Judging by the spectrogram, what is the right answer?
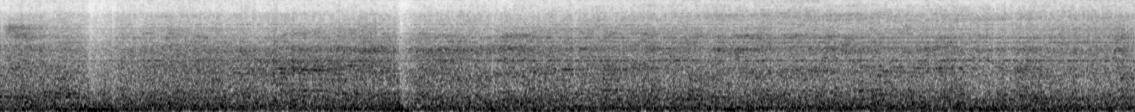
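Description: Tsubasa Shinkansen train coupled with a Yamabiko set pulling out of the platform, its cars rolling past close by with a steady, loud running noise.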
